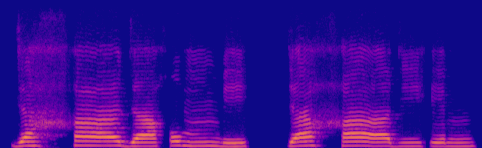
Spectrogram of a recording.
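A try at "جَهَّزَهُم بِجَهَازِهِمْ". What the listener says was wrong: Oke, yang H pertama itu nggak panjang. Jahazahum, jahazahum, za bukan ja, ya, za yang ini. Lalu bijaha, yang ini nggak pakai tasydid tapi panjang. Bijahazihim, coba.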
